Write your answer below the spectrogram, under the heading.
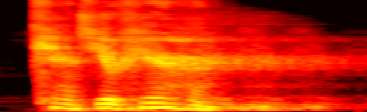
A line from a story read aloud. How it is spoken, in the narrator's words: Seraphine asked softly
